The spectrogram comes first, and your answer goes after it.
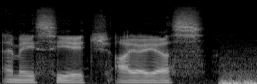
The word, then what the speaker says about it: Machias: I wasn't able to look up pronunciation of Machias, but it's M-A-C-H-I-A-S. Machias. It's pronounced Machias.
